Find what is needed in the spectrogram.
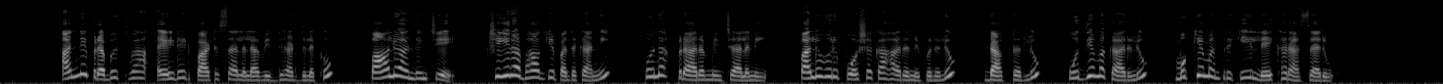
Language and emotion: Telugu, neutral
